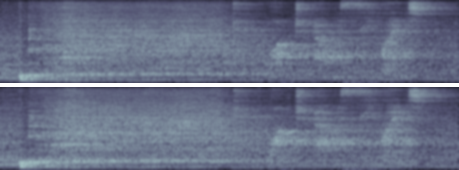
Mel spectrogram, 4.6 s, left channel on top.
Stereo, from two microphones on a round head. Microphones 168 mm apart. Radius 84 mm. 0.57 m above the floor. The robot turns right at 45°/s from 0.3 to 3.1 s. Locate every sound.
0.2 s a toilet flushing: 135° left, 1.5 m; by 2.2 s 140° right, 1.5 m
2.3 s whispering: 30° left (ahead or behind), 0.9 m; by 4.6 s 20° left (ahead or behind), 0.9 m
